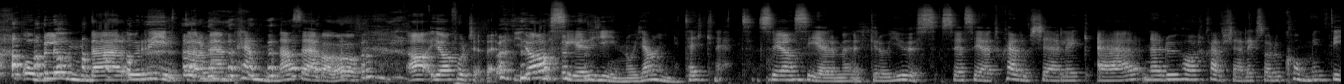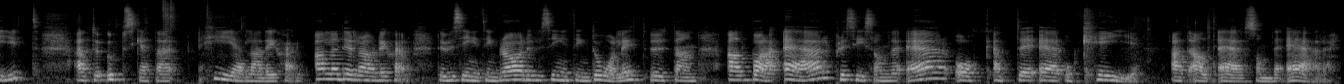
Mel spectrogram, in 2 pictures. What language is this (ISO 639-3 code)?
swe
